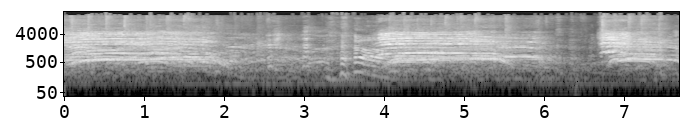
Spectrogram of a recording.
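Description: crowd cheering

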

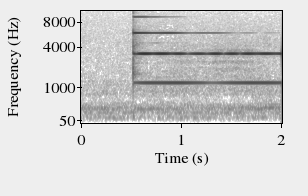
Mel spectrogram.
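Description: mindfulness bell being struck

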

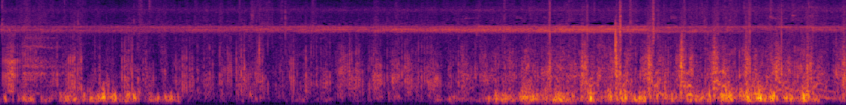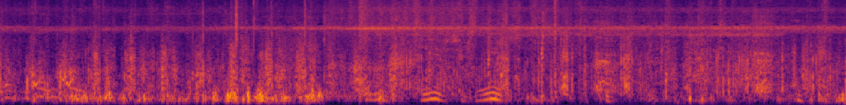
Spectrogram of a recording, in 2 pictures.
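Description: horse hooves clip-clopping

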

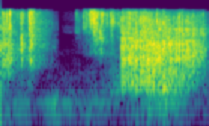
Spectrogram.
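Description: nine dice being rolled

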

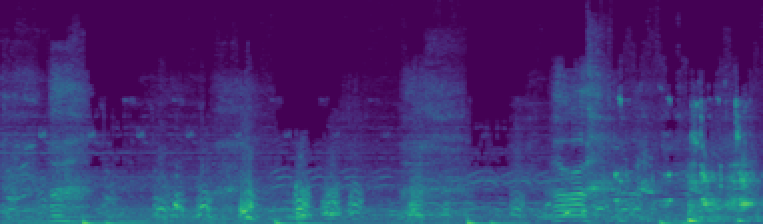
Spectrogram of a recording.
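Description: dogs barking

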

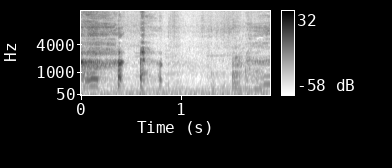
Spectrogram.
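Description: cough and throat clearing

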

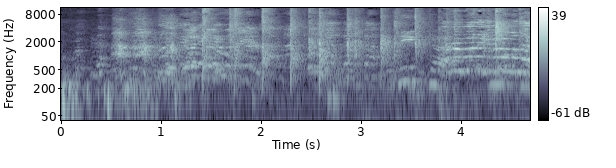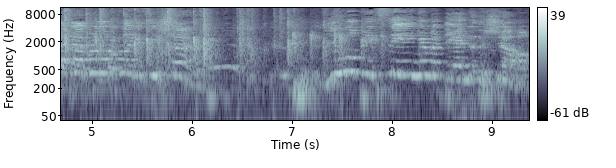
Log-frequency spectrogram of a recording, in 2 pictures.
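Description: audience clapping

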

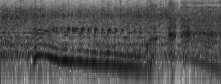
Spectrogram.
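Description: toilet flushing

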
